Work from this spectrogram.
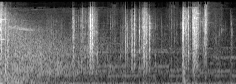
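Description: Triple Take marksman rifle in Apex Legends firing a few spaced shots, each a sharp crack with a short metallic tail, over a low background hum.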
